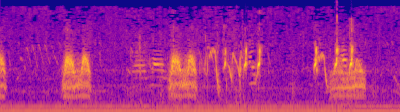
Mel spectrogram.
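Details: Quail, recorded for night hunters, gives harsh grating bursts mixed with a rapid series of sharp ticking chirps, about three call groups in four seconds, over a faint steady hum.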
